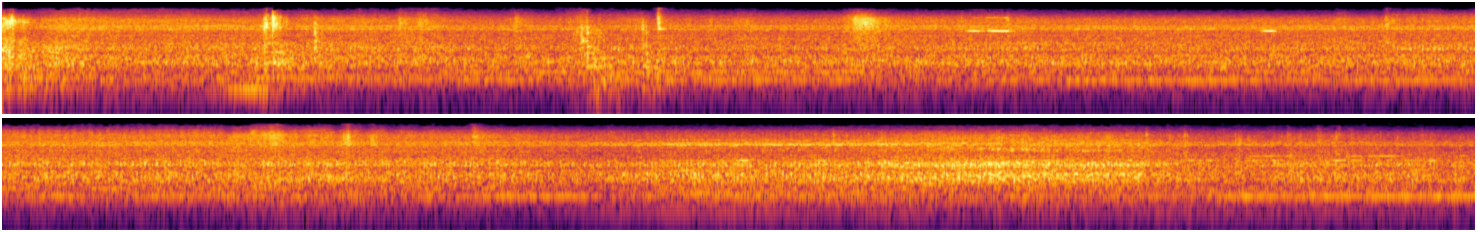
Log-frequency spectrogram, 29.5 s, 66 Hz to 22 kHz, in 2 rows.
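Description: Scania P400 front-lift garbage truck's engine running at a low-rev rumble while the lift arms lower an emptied bin, with a few short metallic clanks in the first several seconds. The engine gets louder for a few seconds past the two-thirds mark.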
